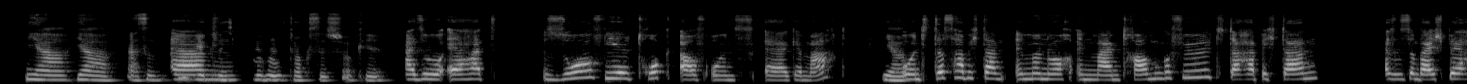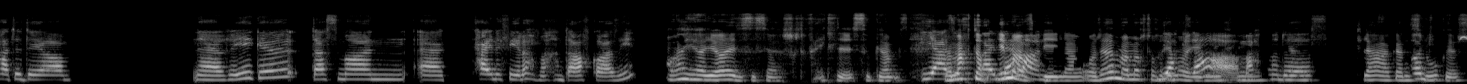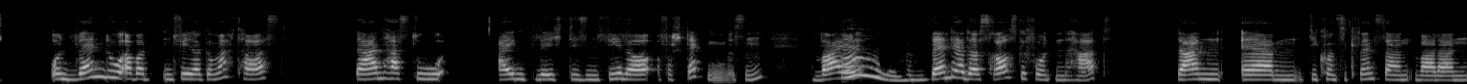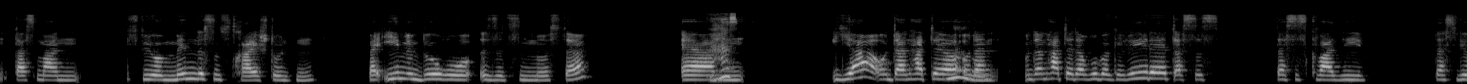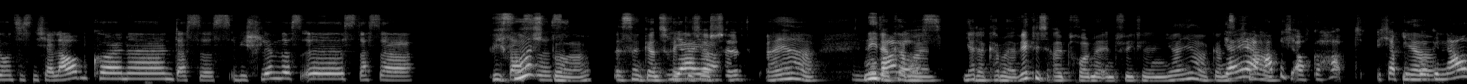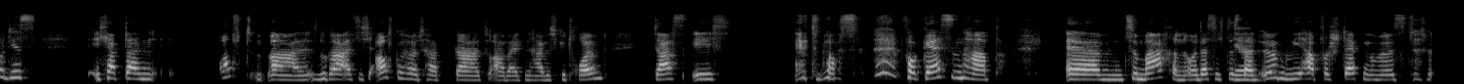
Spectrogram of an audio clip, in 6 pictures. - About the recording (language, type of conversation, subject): German, unstructured, Was fasziniert dich am meisten an Träumen, die sich so real anfühlen?
- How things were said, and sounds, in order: laughing while speaking: "Fehler"; put-on voice: "schrecklich"; surprised: "Oh"; surprised: "Was?"; put-on voice: "Wie furchtbar"; laughing while speaking: "etwas"; laughing while speaking: "müsste"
